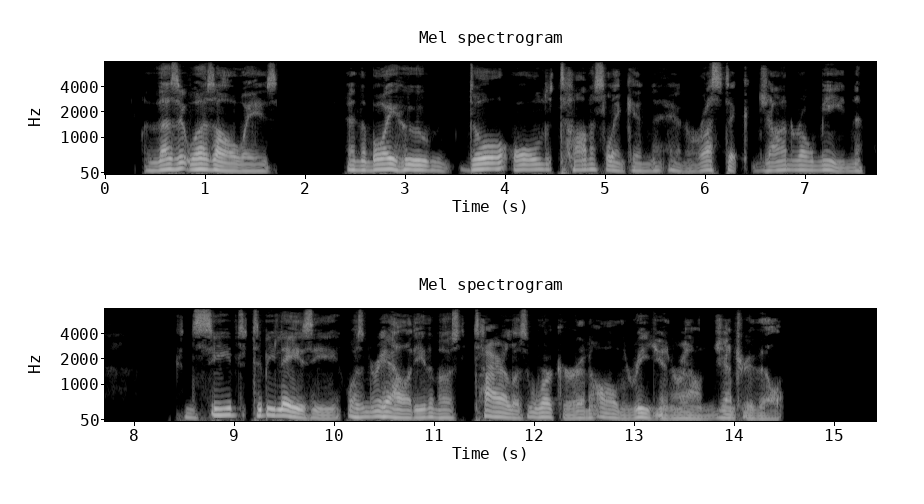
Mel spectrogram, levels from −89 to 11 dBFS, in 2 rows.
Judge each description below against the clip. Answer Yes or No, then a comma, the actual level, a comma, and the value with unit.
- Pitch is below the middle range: Yes, low, 110 Hz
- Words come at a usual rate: No, slow, 130 wpm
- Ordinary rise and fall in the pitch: No, wide, 5.9 semitones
